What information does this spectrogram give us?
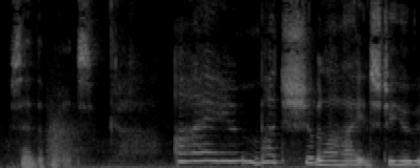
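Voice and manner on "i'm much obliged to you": high, slow mock politeness; sweetly polite dismissal; sweetly sarcastic. Princess politely refuses the prince.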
